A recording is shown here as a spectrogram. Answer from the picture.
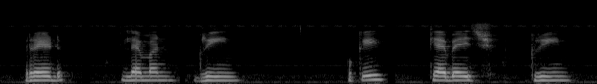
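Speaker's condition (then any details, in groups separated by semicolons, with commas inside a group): No condition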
